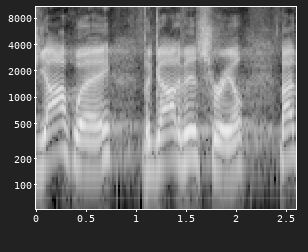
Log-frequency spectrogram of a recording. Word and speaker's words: Yahweh: that that is the personal name of God pronounced Yahweh in older translations it was sometimes Jehovah but it's God's personal name YH wh in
